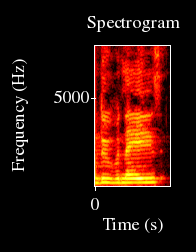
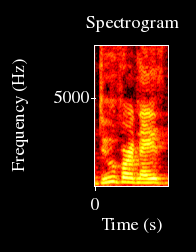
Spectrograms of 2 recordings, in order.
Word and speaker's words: DuVernay: on broadway most recently ava duvenay's ava ava duvernay's got to say her name right when they see us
